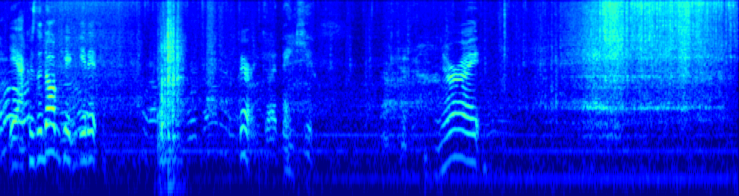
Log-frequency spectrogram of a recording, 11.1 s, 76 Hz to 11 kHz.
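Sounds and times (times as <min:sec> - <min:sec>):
soil pouring gritty hiss: 0:08.7 - 0:11.0.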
